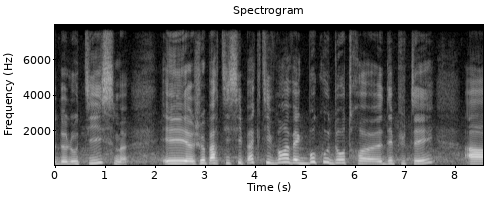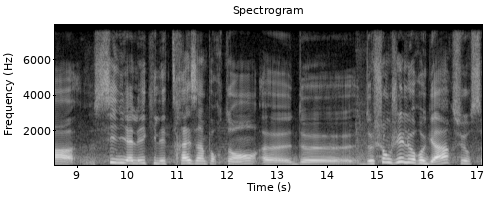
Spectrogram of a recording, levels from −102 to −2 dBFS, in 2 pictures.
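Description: Throughout, a wrong sample rate plays the samples back too slowly, consistent with 24 kHz material played at 16 kHz, so everything runs at 0.667 speed and about seven semitones lower.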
